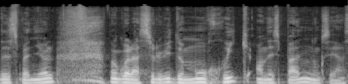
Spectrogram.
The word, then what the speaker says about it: Montjuïc: Alors, je ne sais pas si on dit comme ça. Moi, je pense qu'on dit comme ça parce qu'il y a un J. Ça s'écrit M-O-N-T-G-I-U, pardon, I-C. Donc, ça doit être Montjuïc si on la prononce à l'espagnol.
